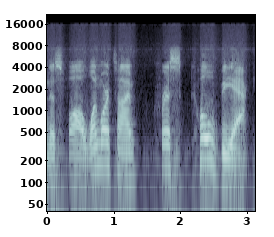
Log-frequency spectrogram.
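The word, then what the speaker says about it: Krystkowiak: fall one more time kris koviak you don't pronounce the t and like larry said the w is pronounced like a v let's hear it norm kris koviak good all right i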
